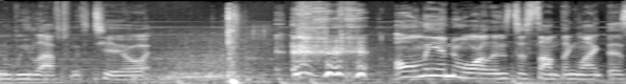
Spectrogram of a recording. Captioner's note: laughs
